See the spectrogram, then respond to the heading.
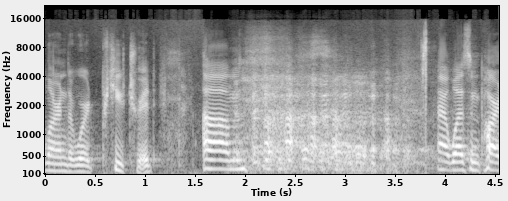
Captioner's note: laughter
